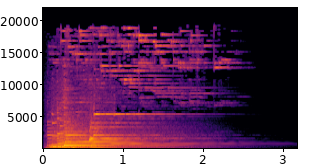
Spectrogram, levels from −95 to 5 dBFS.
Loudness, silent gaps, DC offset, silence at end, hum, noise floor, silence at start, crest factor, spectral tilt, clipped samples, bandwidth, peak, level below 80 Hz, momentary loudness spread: -19 LUFS; none; under 0.1%; 0.85 s; none; -71 dBFS; 0.05 s; 18 dB; -4.5 dB/octave; under 0.1%; 19.5 kHz; -4 dBFS; -38 dBFS; 20 LU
